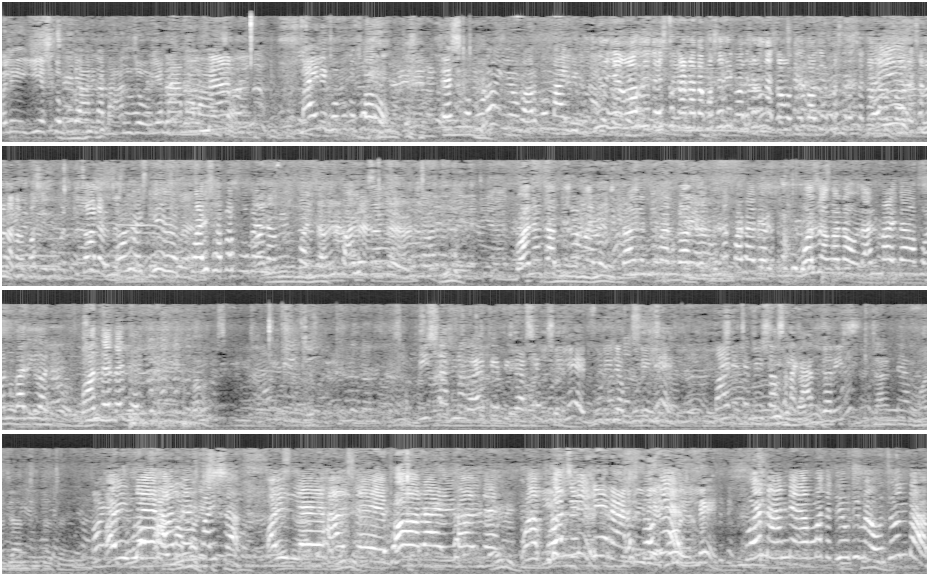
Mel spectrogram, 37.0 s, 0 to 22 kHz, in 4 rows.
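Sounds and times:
people talking at once: 0:00.0 - 0:37.0.

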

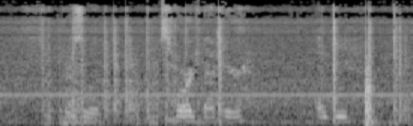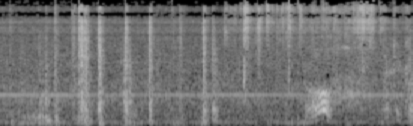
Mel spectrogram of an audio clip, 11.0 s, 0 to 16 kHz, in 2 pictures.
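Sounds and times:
items handled in locker: 0:04.3 - 0:11.0.

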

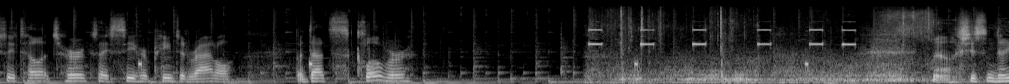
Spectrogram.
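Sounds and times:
background music: 0:00.0 - 0:10.0
short high electronic beeps: 0:05.9 - 0:08.6.

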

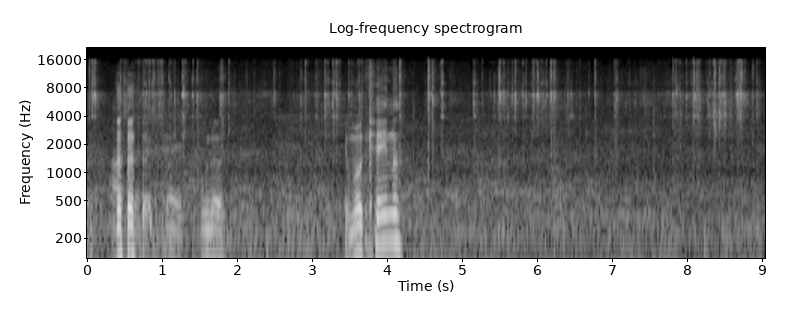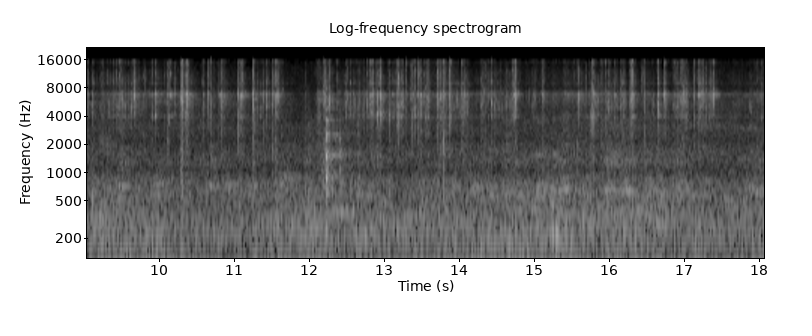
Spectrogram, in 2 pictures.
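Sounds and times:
poker chips clicking: 0:04.4 - 0:11.6, 0:12.4 - 0:18.0.

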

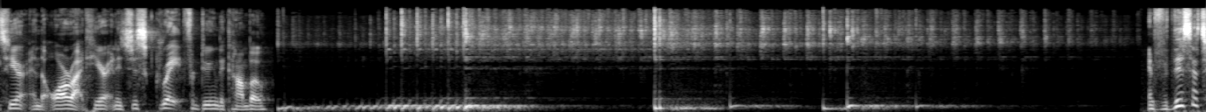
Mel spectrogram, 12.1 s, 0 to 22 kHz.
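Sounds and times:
clay pot drum roll: 0:02.8 - 0:10.8.

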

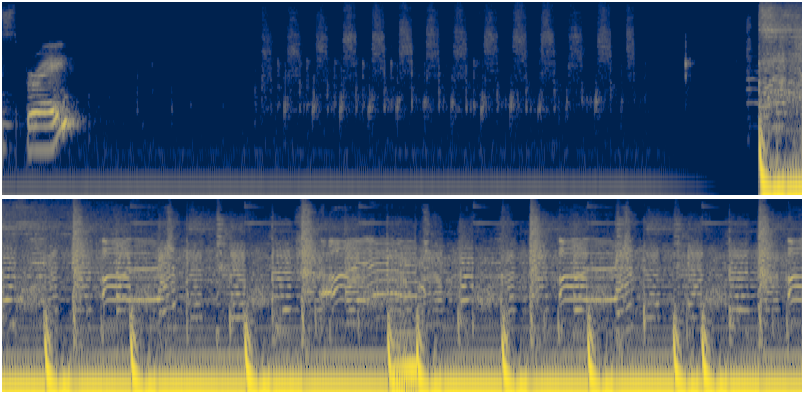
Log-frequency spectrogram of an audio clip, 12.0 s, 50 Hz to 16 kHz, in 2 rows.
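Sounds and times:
spray bottle hissing: 0:01.9 - 0:04.9.

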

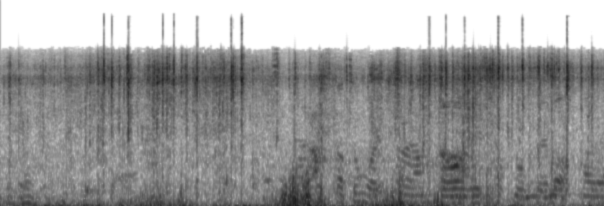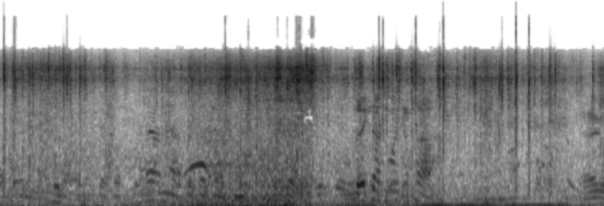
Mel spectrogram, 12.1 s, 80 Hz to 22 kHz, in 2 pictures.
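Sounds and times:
men talking and laughing: 0:02.8 - 0:12.0.

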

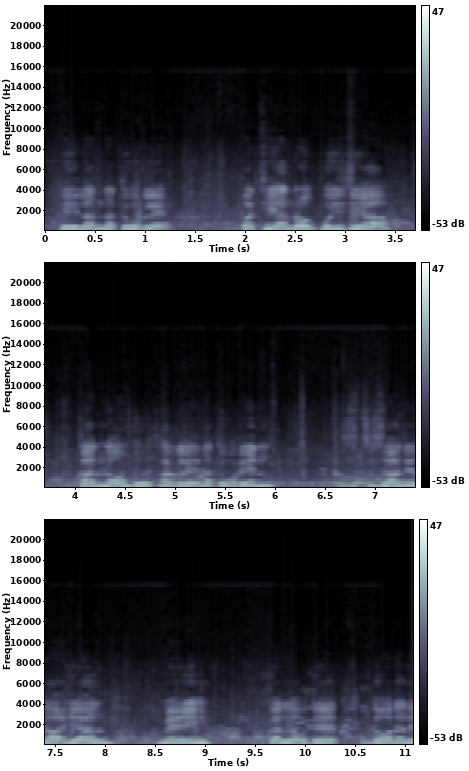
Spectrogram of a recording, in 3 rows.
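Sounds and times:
man speaking over public address: 0:00.0 - 0:11.0.

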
